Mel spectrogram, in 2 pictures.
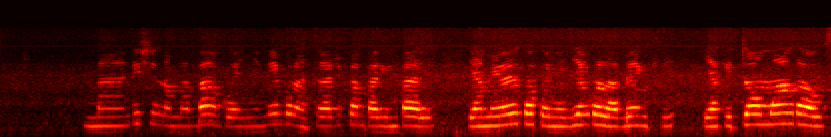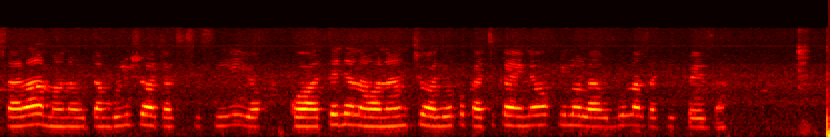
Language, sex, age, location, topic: Swahili, female, 18-24, Dar es Salaam, finance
